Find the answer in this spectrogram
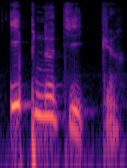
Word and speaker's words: hypnotique: Hypnotique. Remember, at the end, Q-E, K, tic. So, H is not pronounced.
